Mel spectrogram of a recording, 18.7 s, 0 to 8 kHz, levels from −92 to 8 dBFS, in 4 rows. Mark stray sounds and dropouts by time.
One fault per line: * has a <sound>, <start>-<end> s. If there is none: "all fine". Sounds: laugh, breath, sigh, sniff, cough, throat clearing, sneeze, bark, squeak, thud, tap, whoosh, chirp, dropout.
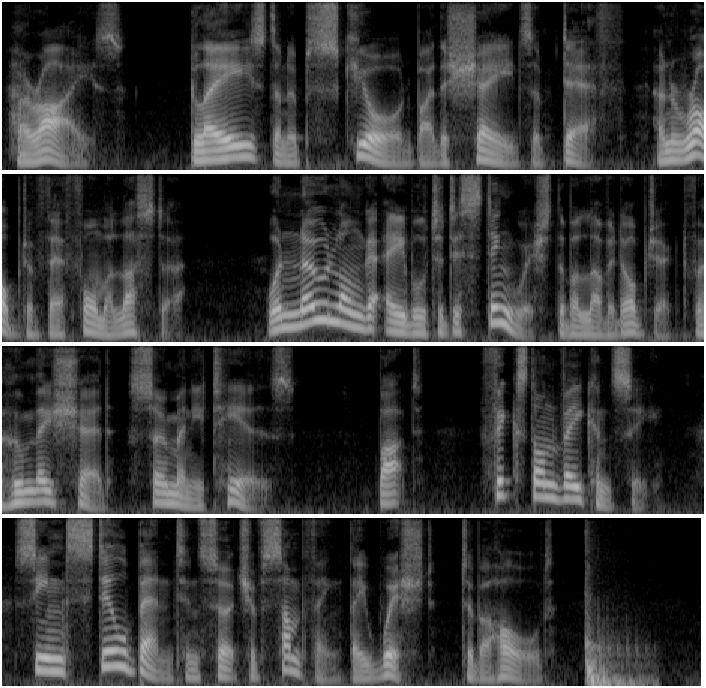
* has a thud, 17.9-18.4 s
